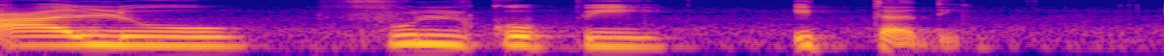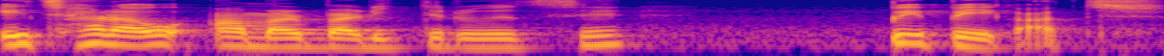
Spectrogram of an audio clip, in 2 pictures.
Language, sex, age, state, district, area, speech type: Bengali, female, 60+, West Bengal, Paschim Bardhaman, urban, spontaneous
